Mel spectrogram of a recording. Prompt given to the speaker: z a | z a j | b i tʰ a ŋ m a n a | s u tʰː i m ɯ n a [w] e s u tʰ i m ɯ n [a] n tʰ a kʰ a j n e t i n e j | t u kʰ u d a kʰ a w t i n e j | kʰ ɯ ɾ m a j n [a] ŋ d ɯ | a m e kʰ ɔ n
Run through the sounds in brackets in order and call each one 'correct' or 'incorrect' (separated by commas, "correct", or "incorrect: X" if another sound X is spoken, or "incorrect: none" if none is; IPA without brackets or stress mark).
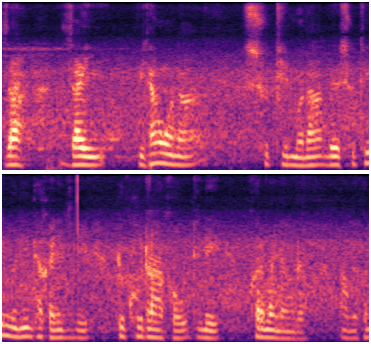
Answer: incorrect: b, incorrect: i, correct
